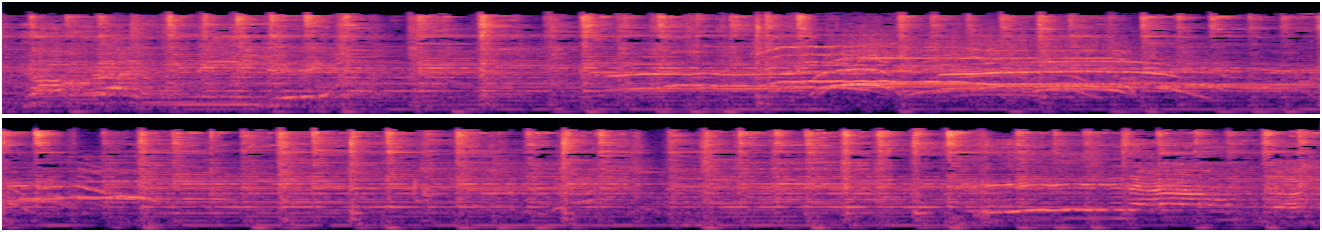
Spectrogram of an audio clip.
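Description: A male singer performs live, singing over a strummed acoustic guitar, with a run of gliding, wavering vocal notes in the middle.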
